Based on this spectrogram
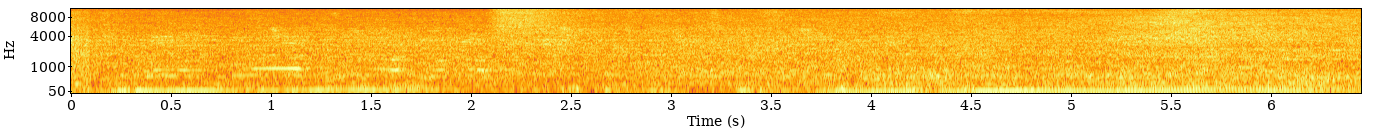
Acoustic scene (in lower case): residential area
